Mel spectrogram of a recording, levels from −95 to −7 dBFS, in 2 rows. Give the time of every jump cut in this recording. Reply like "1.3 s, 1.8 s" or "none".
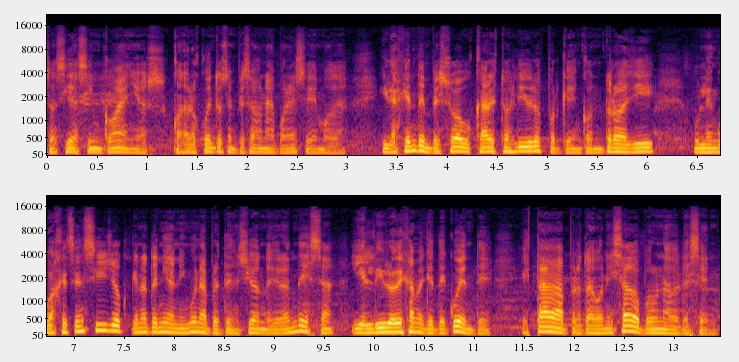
7.5 s, 9.7 s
